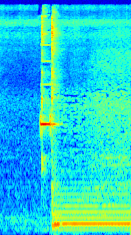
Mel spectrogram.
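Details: Microwave test run after repair: start beep, a click, then a steady low transformer hum with even fan noise; magnetron and high-voltage transformer working, heating normally.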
